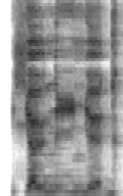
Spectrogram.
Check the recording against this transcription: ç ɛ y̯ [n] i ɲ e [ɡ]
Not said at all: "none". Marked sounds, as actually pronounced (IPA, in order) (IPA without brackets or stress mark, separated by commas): n, ɡ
